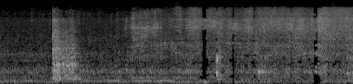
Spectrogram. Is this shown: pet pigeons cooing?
no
